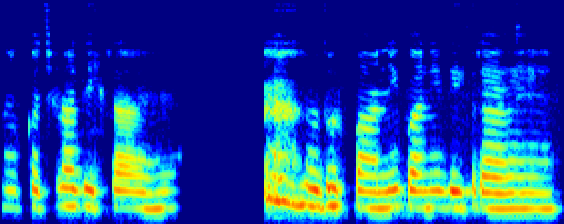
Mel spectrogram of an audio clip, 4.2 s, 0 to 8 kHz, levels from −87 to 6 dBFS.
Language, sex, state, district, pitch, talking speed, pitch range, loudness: Hindi, female, Bihar, Gopalganj, 230 Hz, 140 wpm, 215-245 Hz, -19 LUFS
